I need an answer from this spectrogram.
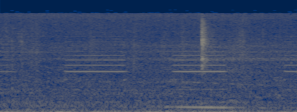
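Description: Electric trolleybus starting off in battery driving mode after its pantographs are lowered: repeated high electronic beeps over a steady low vehicle rumble, with a brief low hum midway and one short sharp high sound.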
